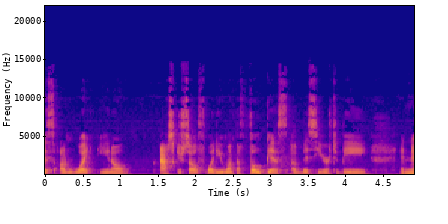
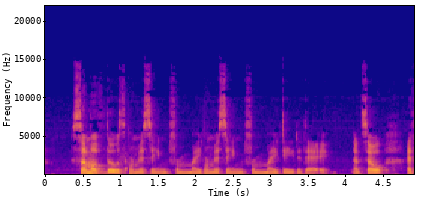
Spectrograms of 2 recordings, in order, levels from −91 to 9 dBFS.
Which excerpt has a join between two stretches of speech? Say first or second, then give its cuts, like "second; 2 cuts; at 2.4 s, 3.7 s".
second; 2 cuts; at 1.1 s, 2.1 s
